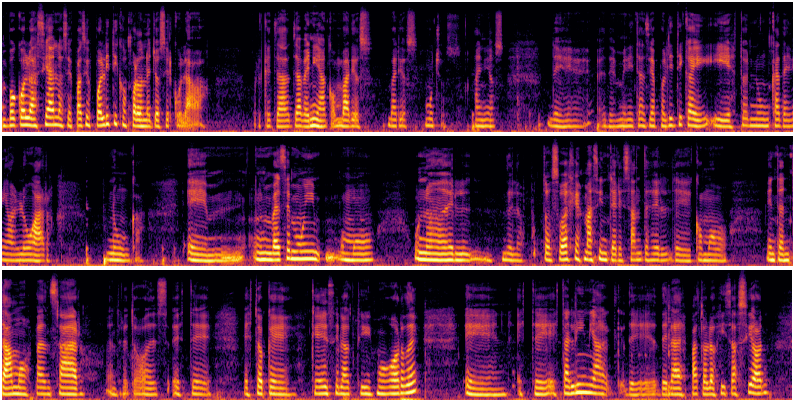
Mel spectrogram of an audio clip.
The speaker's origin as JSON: {"language": "Spanish", "country": "Paraguay", "said": "soy paraguaya, vivo... Estoy parecida en la ciudad, pero estoy fuera de la ciudad. Hace 18, 19 años."}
